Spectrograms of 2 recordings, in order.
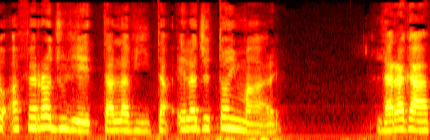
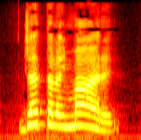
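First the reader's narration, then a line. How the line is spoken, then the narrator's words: Group shouting. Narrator (Italian): gridarono i marinai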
